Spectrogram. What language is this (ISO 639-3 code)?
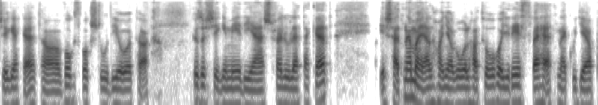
hun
